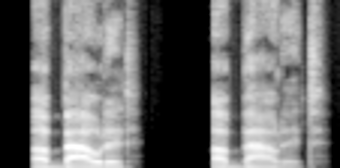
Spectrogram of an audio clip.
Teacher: I'll actually use a soft D sound, and you'll hear that sound on both sides of the word, and I'll say it as one, about it, about it.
